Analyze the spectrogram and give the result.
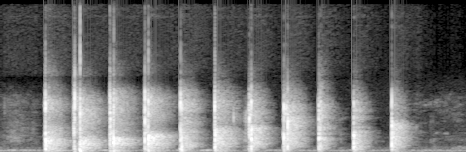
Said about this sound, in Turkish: Black'e bir alkış.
